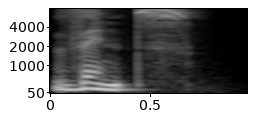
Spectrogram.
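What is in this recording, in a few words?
"thence", British English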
